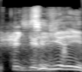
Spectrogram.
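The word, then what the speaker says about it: Siguiri: À Sirigui. – Sigiri, pardon, j'ai écorché le nom de votre ville, Sigiri.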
